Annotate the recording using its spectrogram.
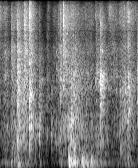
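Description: Handling noise from rummaging: a run of short knocks, clicks and rustles as things are moved about, with a duller low knock about a second in.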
